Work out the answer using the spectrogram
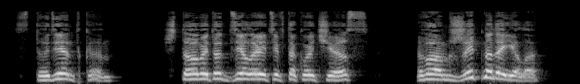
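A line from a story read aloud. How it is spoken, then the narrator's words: Thundering from overhead. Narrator (Russian): Прогремело над головой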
